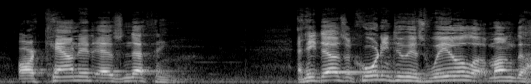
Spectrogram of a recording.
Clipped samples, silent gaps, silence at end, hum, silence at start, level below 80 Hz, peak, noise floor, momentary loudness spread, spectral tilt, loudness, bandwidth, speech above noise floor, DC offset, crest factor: under 0.1%; none; 0 s; none; 0.2 s; -60 dBFS; -2 dBFS; -47 dBFS; 9 LU; -3.5 dB/octave; -18 LUFS; 15 kHz; 28 dB; under 0.1%; 18 dB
